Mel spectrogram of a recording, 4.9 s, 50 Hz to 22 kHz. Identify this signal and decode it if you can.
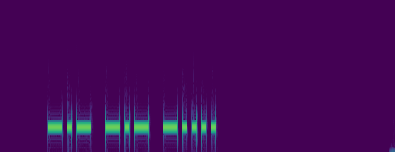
Morse code, heard as a keyed tone, about 20 wpm, 700 Hz. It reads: KK6
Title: USA Call Sign Prefixes - 20wpm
